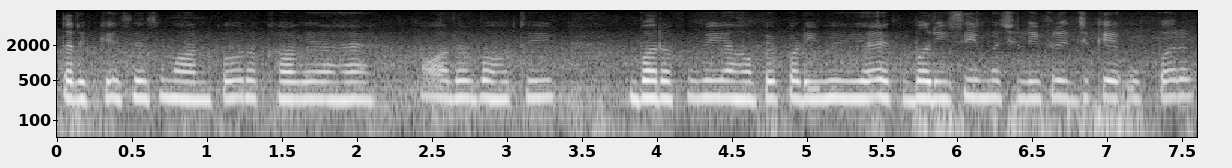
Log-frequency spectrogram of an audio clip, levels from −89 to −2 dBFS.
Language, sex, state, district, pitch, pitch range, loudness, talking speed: Hindi, female, Punjab, Pathankot, 245 Hz, 235-250 Hz, -15 LUFS, 190 wpm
